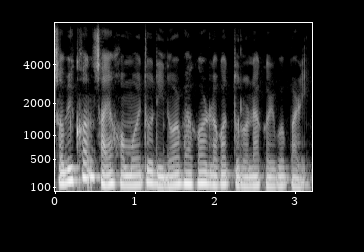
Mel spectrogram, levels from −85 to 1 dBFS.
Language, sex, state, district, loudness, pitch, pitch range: Assamese, male, Assam, Sonitpur, -14 LUFS, 130 Hz, 120-140 Hz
